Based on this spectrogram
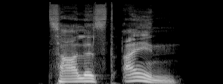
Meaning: second-person singular subjunctive I of einzahlen
- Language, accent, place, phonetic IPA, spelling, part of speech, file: German, Germany, Berlin, [ˌt͡saːləst ˈaɪ̯n], zahlest ein, verb, De-zahlest ein.ogg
